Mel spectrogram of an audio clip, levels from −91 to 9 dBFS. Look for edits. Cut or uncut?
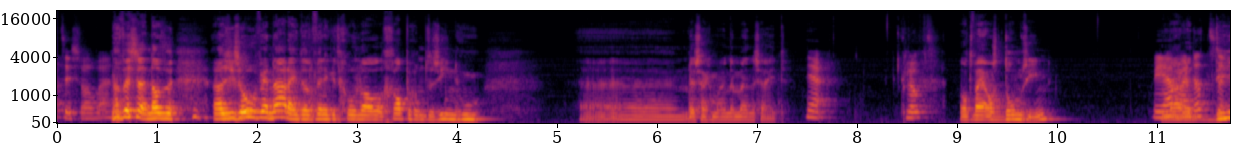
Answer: cut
